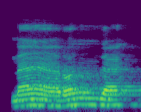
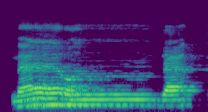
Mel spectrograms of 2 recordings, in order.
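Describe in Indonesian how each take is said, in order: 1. Bunyi sengaunya diburu-buru dan dipotong pendek. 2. Bunyi sengaunya ditahan dua ketukan. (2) "didengungkannya juga dua harokat"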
